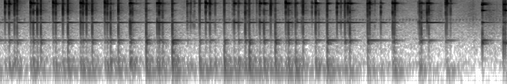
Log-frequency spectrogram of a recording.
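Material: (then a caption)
Glass. A clear, empty, hollow stemmed hurricane glass lying on a towel is tapped on the stem with long acrylic nails, then tapped and scratched on its round glass foot. A rapid stream of short, bright glassy clicks rings with high pinging tones and a faint lower hum, each tap decaying almost at once.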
